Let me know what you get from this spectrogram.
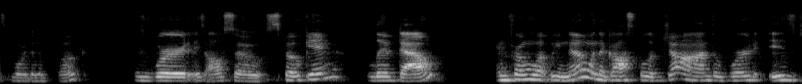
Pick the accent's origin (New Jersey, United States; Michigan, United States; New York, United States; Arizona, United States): Michigan, United States; Holland; now in Chicago, United States; I was born in Chicago, Illinois, raised in Holland, Michigan, and now I am back in Chicago, Illinois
